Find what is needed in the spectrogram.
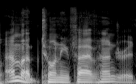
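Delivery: loud game show score call; announcer voice. Pretend. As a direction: boast like a quiz host. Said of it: "I'll get my announcer voice".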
